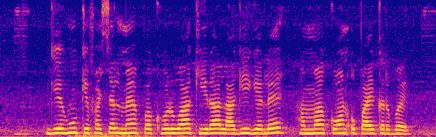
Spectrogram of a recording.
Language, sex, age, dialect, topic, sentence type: Maithili, female, 25-30, Angika, agriculture, question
